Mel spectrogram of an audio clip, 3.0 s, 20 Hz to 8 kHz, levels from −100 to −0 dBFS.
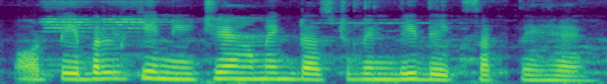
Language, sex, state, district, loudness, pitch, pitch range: Hindi, female, Maharashtra, Mumbai Suburban, -17 LUFS, 205 Hz, 190-215 Hz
